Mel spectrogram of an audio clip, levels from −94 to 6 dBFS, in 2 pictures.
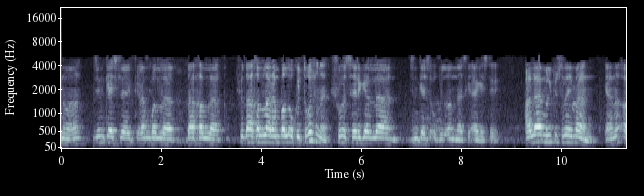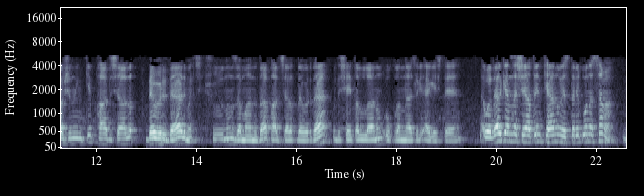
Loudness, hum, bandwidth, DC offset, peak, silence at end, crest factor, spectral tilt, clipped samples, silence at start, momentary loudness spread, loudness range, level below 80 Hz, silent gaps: -19 LUFS; none; 5.4 kHz; under 0.1%; 0 dBFS; 0 s; 18 dB; -6 dB/octave; under 0.1%; 0 s; 14 LU; 5 LU; -76 dBFS; none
